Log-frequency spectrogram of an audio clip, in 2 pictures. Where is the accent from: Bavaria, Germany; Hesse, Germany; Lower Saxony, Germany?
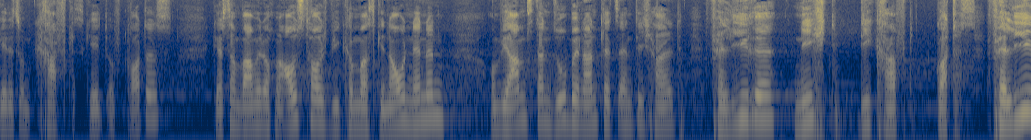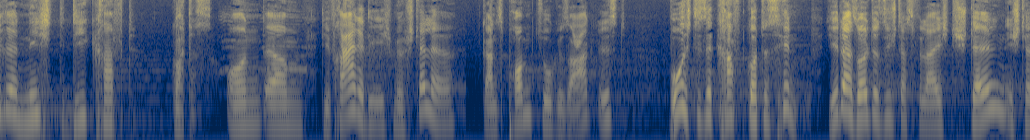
Lower Saxony, Germany; Hildesheim; ich komme aus Hildesheim. … Ich bin 44, noch 44, bald 45. Bin verheiratet und wohne in Hildesheim und diene dort in der Gemeinde Ecclesia.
